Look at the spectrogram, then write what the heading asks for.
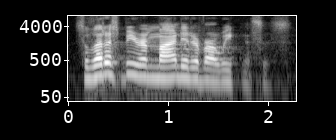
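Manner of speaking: ordinary delivery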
